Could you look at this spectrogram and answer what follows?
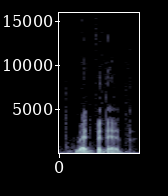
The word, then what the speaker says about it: Medvedev: Medvedev.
